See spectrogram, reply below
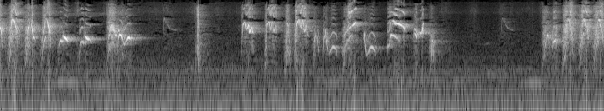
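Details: White-eye song stuffed with mimicked phrases, used as therapy for birds that won't sing: dense twittering bursts of jumbled high notes and squeaky slurs, with two brief pauses.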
